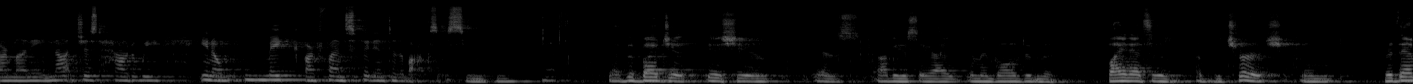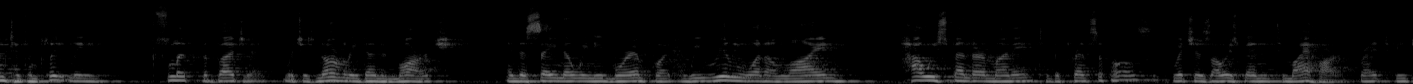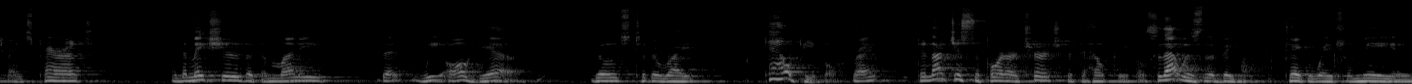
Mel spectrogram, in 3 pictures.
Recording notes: 10am Worship. Audio of our worship service on 6/25/23. Streamed live on video from our campus in Westlake Village, CA.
